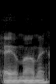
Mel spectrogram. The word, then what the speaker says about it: Aomame: But that's how it's actually pronounced. Yeah, like edamame. Yeah. Aomame.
